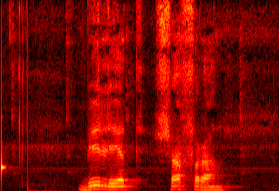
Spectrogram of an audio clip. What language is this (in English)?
Russian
